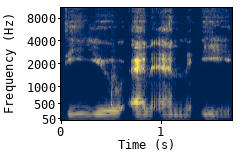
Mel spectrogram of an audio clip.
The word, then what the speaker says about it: Dunne: So for anybody that's listening, Tom's last name is spelled D-U-N-N-E. And so it's Dunne Power, D-U-N-N-E. And every time he says anything, he's like, oh yeah, consider it done.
